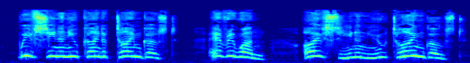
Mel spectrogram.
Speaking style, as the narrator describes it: His voice could be heard booming

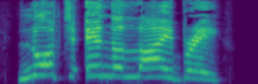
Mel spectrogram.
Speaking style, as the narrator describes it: The king and the princess shouted with one voice

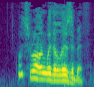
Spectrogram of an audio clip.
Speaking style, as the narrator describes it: Van Patten asks

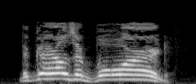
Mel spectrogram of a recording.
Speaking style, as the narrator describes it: Lewis screams at me

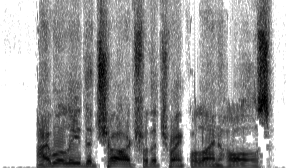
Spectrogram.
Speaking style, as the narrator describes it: the man shouted

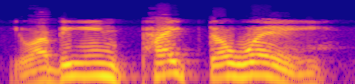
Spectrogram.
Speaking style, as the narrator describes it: Elias said furiously

